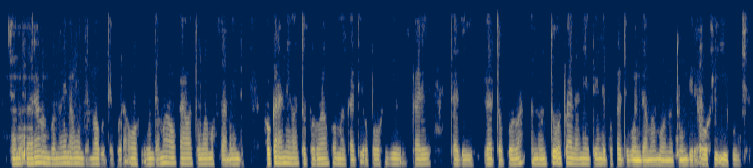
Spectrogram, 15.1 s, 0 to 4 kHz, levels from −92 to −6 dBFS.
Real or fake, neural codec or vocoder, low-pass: real; none; 3.6 kHz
